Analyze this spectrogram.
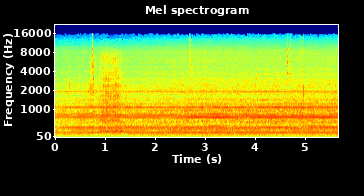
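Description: Brown & Sharpe Micromaster hydraulic surface grinder running: a steady hum with several held tones from its motors, hydraulic pump and heat-exchanger fan as the table traverses. A brief faint clatter comes about a second in.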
